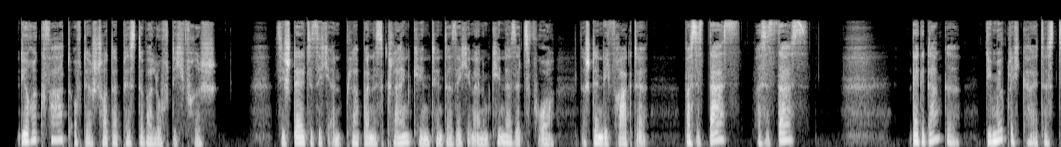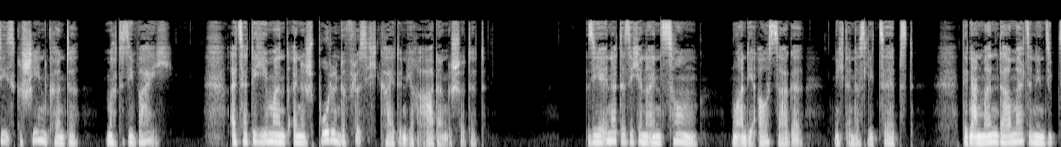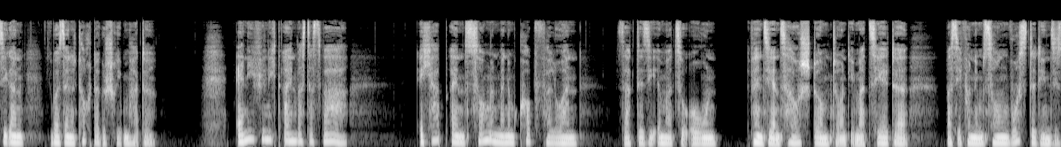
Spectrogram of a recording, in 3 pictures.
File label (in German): Hoerbuch; Komm wieder zurueck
